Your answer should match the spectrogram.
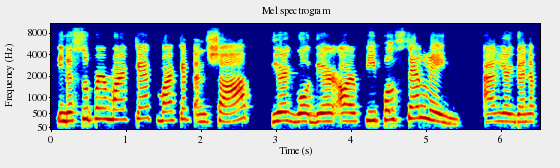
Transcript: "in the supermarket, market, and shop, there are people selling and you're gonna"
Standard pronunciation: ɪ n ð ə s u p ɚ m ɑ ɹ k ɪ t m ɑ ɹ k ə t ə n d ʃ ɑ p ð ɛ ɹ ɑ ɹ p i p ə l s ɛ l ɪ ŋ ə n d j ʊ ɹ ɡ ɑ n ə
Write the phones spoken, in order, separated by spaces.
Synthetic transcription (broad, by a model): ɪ n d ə s u p ɚ m ɑ ɹ k ɪ t m ɑ ɹ k ə t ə n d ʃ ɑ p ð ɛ ɹ ɑ ɹ p i p ə l s ɛ l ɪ ŋ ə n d j ʊ ɹ ɡ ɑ n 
